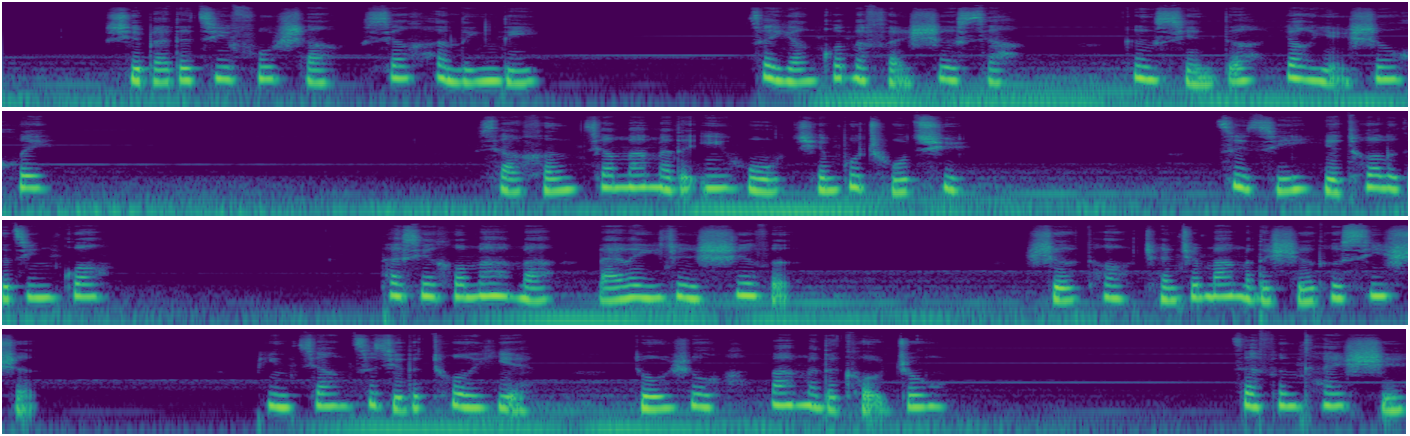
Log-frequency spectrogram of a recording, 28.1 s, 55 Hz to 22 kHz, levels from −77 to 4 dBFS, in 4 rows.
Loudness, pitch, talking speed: -21 LUFS, 245 Hz, 180 characters per minute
